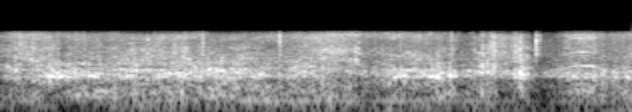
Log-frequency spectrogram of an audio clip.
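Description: Skateboard wheels rolling on a concrete bowl: a steady rolling rumble as the skater carves, with a few sharp clacks near the end.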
